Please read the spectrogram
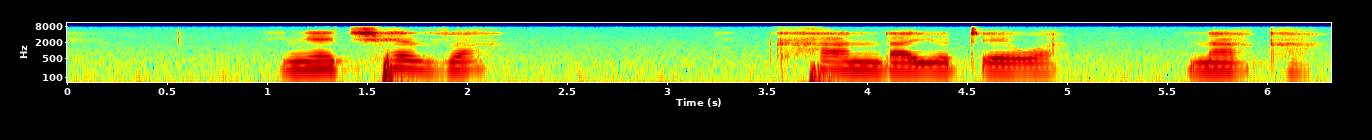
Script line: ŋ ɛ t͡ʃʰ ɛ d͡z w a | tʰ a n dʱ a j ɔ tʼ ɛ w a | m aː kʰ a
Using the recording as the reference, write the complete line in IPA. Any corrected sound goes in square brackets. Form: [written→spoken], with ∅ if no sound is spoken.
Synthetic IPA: ŋ ɛ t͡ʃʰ ɛ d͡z w a | [tʰ→kʰ] a n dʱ a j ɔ tʼ ɛ w a | [m→n] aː kʰ a

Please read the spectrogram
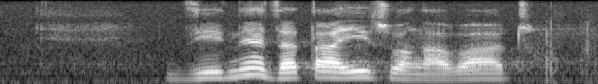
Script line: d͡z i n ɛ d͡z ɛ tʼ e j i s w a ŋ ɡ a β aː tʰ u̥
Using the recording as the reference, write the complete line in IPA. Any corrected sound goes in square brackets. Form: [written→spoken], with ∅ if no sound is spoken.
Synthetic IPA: d͡z i n ɛ d͡z [ɛ→a] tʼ [e→a] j i s w a ŋ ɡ a β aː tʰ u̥

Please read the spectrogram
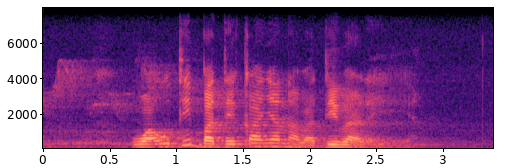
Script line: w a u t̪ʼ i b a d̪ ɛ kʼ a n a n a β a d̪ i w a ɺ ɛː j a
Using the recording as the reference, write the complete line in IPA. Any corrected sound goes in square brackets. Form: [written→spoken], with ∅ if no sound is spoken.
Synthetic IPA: w a u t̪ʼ i b a d̪ ɛ kʼ a [n→ɲ] a n a β a d̪ i [w→β] a ɺ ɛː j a

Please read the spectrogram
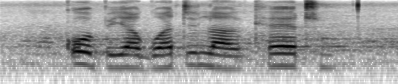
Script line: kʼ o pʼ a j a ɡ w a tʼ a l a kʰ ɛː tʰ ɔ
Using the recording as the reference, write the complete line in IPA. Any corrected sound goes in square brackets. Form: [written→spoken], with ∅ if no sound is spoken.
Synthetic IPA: kʼ o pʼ [a→i] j a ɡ w a tʼ [a→i] l a kʰ ɛː tʰ ɔ

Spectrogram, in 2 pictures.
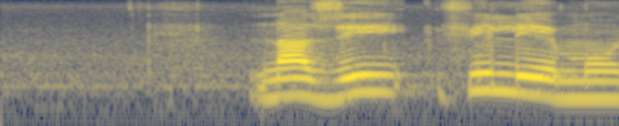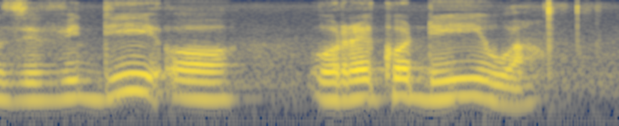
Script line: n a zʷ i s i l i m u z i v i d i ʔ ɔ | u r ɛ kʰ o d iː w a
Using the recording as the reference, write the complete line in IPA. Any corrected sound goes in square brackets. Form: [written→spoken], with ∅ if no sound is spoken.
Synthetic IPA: n a zʷ i [s→f] i l i m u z i v i d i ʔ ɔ | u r ɛ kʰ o d iː w a

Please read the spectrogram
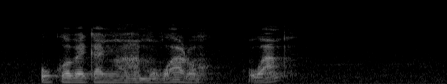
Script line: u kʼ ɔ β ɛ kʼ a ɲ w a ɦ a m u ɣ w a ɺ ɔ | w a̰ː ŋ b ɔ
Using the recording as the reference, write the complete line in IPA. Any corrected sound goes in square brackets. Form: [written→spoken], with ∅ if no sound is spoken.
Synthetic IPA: u kʼ ɔ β ɛ kʼ a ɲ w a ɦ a m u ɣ w a ɺ ɔ | w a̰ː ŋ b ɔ

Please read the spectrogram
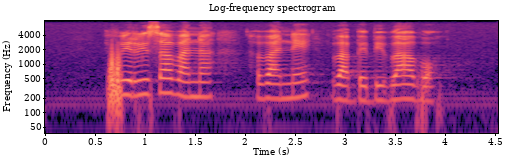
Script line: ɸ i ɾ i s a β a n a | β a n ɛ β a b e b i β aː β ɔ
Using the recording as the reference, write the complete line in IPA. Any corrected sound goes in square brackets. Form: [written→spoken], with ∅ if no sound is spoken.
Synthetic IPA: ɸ i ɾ i s a β a n a | β a n ɛ β a b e b i β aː β ɔ

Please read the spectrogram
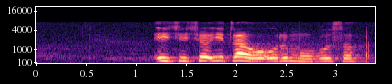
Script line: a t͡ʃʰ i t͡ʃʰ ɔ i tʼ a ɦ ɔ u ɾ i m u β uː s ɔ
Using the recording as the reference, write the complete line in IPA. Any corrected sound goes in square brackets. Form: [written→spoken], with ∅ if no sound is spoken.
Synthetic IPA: [a→i] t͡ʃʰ i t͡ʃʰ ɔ i tʼ a ɦ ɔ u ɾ i m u β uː s ɔ

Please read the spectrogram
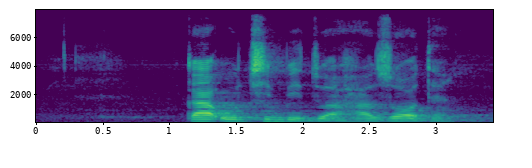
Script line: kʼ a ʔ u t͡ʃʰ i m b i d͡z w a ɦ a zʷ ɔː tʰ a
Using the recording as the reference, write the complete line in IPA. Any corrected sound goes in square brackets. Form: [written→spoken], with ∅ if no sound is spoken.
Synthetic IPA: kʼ a ʔ u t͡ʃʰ i m b i d͡z w a ɦ a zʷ ɔː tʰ [a→ɛ]

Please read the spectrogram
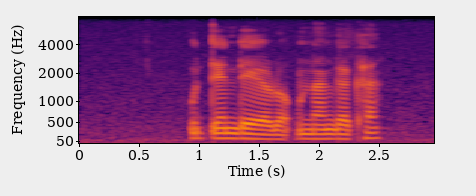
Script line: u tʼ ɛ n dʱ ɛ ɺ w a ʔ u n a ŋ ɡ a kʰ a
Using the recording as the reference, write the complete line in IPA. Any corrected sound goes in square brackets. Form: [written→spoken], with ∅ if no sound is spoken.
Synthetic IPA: u tʼ ɛ n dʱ ɛ ɺ w a ʔ u n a ŋ ɡ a kʰ a

